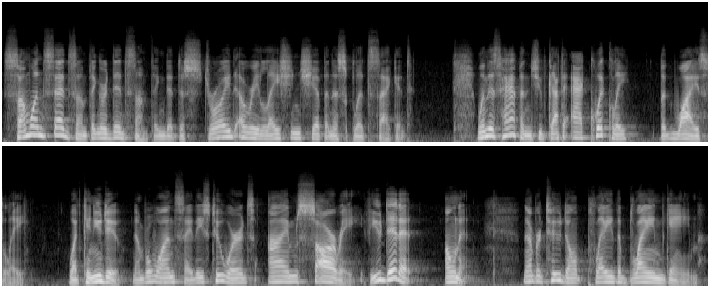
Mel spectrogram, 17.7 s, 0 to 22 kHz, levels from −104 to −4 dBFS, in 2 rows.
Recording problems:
muffled; slightly; fading above 4 kHz

